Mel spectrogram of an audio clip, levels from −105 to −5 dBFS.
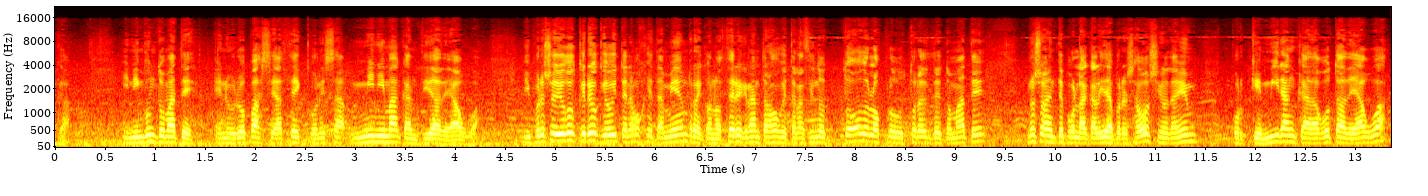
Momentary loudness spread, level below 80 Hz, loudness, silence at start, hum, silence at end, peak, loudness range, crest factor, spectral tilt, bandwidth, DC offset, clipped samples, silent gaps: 11 LU; -48 dBFS; -19 LUFS; 0 s; none; 0 s; -2 dBFS; 3 LU; 18 dB; -5.5 dB/octave; 15.5 kHz; under 0.1%; under 0.1%; none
